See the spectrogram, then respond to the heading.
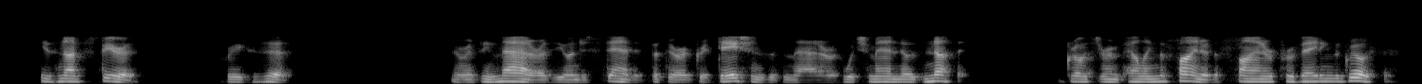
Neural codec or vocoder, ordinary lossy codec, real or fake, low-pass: codec, 24 kHz, 1.2 kbps, DualCodec; AAC, 32 kbps; fake; 3.6 kHz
